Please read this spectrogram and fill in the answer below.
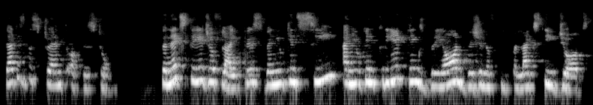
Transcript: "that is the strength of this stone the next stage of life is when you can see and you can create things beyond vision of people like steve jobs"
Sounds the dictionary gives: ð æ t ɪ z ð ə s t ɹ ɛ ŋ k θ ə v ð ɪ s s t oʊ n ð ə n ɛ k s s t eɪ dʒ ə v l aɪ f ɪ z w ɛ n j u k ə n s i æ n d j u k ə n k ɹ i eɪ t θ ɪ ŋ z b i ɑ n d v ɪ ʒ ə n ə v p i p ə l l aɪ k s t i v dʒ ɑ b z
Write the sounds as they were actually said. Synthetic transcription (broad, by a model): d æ t ɪ z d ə s t ɹ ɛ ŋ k t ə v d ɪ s s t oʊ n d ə n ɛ k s s t eɪ dʒ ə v l aɪ f ɪ z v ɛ n j u k ə n s i æ n d j u k ə n k ɹ i eɪ t t ɪ ŋ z b i ɑ n d v ɪ ʒ ə n ə v p i p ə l l aɪ k s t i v dʒ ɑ b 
